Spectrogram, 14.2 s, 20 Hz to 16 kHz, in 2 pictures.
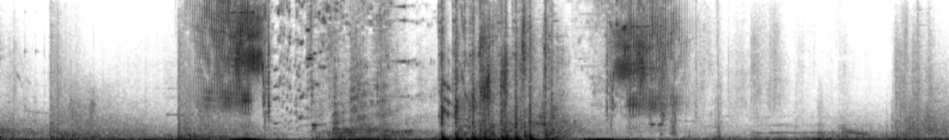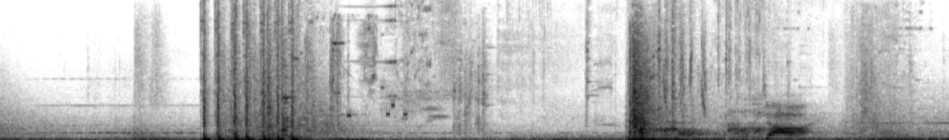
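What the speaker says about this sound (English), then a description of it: "Under heavy fire." Heavy gunfire in the video game Mass Effect 3: repeated loud bursts of automatic weapon fire and booming impacts, with combat chatter and voices talking between the volleys.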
